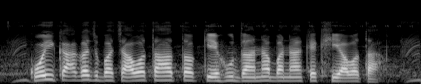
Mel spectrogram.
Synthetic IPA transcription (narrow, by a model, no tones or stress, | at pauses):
koikaɡəd͡ʒbət͡ʃawət̪at̪ɔkeɦud̪anabənakekʰijawət̪a̰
